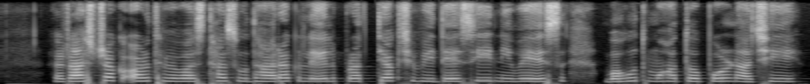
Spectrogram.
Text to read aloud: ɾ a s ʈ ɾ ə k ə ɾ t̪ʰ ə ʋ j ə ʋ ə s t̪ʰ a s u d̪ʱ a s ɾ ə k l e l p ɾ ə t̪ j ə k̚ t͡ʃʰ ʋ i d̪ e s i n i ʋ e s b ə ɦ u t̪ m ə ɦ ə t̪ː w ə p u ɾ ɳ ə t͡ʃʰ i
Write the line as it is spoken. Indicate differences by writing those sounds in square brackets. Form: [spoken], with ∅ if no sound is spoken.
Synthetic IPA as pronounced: ɾ a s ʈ ɾ ə k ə ɾ t̪ʰ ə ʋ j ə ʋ ə s t̪ʰ a s u d̪ʱ a [∅] ɾ ə k l e l p ɾ ə t̪ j ə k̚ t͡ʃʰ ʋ i d̪ e s i n i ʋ e s b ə ɦ u t̪ m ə ɦ ə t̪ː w ə p u ɾ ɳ ə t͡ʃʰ i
